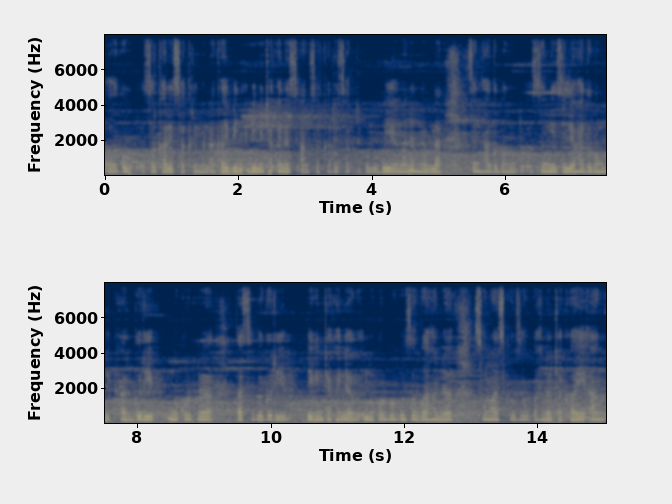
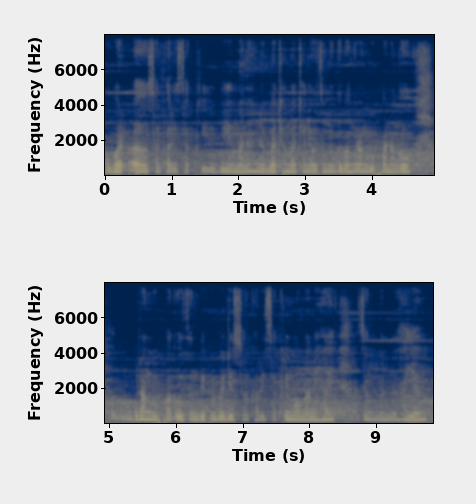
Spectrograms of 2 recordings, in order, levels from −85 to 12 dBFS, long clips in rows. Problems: constant background noise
